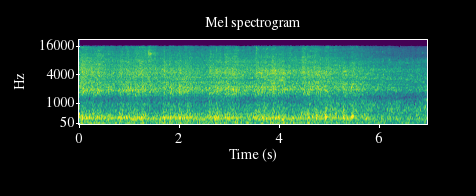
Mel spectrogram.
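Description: Long freight train of covered goods wagons rolling past, a steady noise of steel wheels running on the rails that grows a little quieter toward the end.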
